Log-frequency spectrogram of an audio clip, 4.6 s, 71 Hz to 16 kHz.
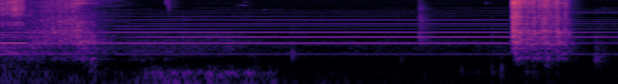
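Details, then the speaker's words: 2005 Kawasaki Brute Force 750 V-twin ATV during belt light/limp mode reset, key cycled on three times: faint steady electric whir with thin tone and a few clicks; normal actuator cycling after key-on. "so once you've done that three times you'll wait for that noise to go"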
